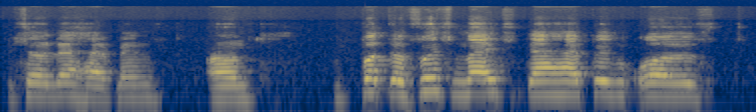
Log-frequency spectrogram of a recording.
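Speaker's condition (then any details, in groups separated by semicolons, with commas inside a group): Cerebral palsy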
